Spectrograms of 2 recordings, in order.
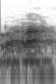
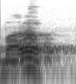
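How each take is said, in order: First: The final vowel is an open 'ah' sound. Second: The final vowel is a rounded 'oh' sound. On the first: The speaker calls it wrong. "eles não falam Bará" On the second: The speaker calls it right. "eles falam, falam Baró"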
